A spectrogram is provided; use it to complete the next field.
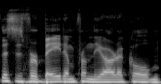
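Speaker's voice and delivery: ordinary delivery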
